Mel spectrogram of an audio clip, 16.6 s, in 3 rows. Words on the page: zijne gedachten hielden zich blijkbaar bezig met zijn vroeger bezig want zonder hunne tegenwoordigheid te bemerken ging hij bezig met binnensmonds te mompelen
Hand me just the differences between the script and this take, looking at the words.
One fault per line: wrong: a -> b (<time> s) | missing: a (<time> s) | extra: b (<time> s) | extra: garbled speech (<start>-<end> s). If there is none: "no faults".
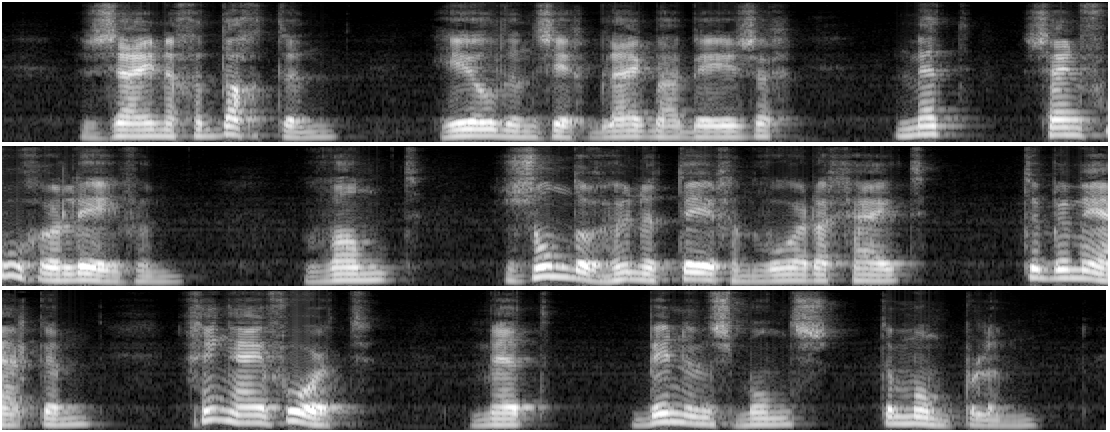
wrong: bezig -> leven (5.9 s)
wrong: bezig -> voort (12.4 s)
